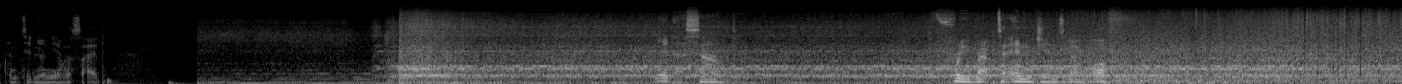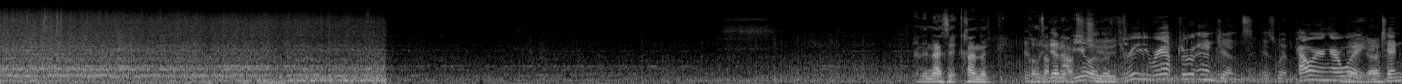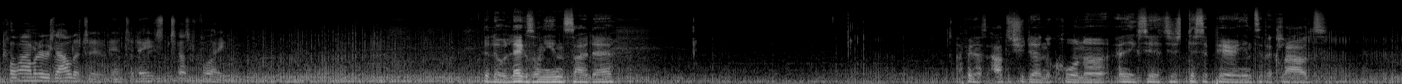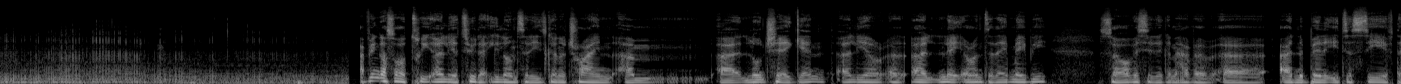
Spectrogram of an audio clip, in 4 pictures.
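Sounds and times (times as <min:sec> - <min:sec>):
rocket engines rumbling: 0:02.0 - 0:45.6.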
